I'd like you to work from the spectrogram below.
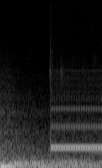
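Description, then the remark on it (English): A telephone ringing tone on the line as a man places a recorded phone call starts abruptly with a click and holds as one steady electronic tone over a low background hum, with no voices. “he makes a phone call, which is recorded by the perverted justice decoy”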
